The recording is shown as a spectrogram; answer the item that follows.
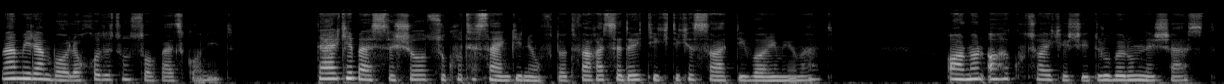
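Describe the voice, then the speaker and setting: Woman calmly narrating a first-person story. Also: mid-range voice.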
